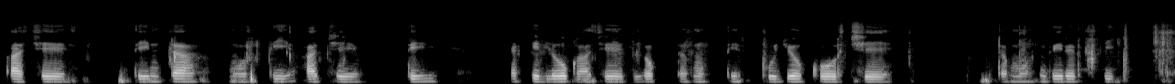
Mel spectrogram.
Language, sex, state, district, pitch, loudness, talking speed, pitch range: Bengali, male, West Bengal, Purulia, 125 Hz, -23 LUFS, 80 wpm, 125-130 Hz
